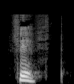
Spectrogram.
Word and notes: fifth: British English

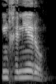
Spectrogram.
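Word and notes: ingeniero: Spanish (Spain)

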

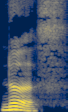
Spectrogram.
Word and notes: nurse: British English

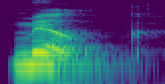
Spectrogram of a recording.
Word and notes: milk: British English

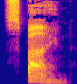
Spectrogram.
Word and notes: spine: British English

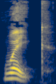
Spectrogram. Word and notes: wake: British English

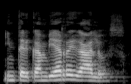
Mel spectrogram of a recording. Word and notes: intercambiar regalos: Spain Spanish

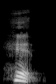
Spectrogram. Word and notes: hip: British English

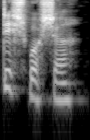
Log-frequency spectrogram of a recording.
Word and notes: dishwasher: British English

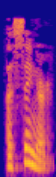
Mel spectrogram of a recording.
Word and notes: a singer: British English

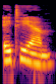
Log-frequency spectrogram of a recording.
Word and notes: atm: British English

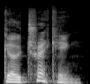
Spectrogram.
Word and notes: go trecking: British English

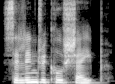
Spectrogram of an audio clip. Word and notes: cylindrical shape: British English

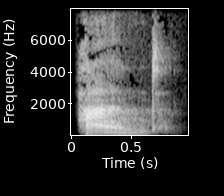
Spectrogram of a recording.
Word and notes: hand: British English

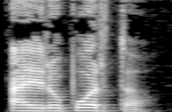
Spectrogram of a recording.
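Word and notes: aeropuerto: European Spanish

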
